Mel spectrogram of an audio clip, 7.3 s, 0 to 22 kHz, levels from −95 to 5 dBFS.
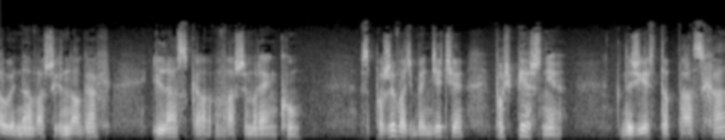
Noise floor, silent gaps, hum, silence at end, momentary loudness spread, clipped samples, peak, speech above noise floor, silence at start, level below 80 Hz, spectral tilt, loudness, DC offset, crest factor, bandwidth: -42 dBFS; none; none; 0 s; 9 LU; under 0.1%; -2 dBFS; 24 dB; 0 s; -66 dBFS; -2.5 dB/octave; -17 LUFS; under 0.1%; 18 dB; 12 kHz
